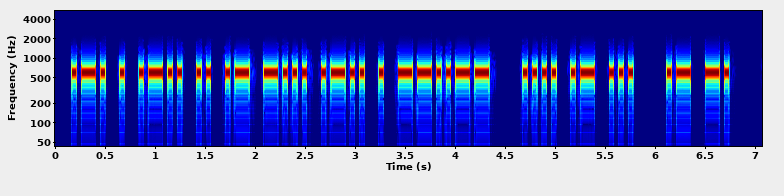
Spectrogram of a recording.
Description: Morse code, heard as a keyed tone, about 25 wpm, 600 Hz. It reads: RELIABLE, HAS AN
